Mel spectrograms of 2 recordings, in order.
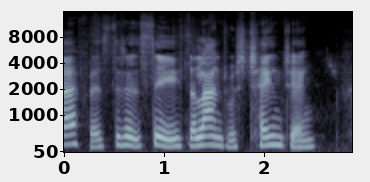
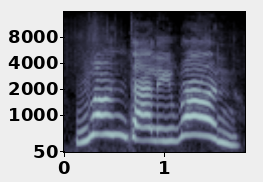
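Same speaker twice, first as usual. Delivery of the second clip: high, urgent call to run; urgent cry; 9 semitones higher, slower than usual. Acted. Sid yells at Dally to run from the meat eaters. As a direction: urge him to flee, high and strained. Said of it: "screamed Sid".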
